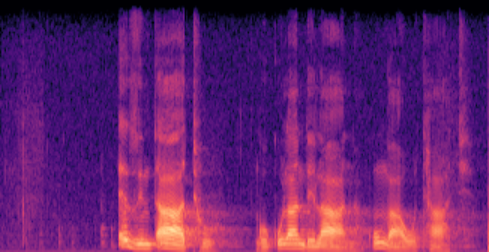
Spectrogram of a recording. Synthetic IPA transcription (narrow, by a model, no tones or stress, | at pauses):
ezintʼatʰu | ŋɡʱok̬ʼulandʱɛlana̰uŋʱawutʰa̰ːtʰɛ̥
